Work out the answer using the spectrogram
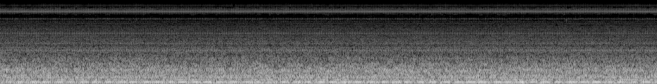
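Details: Frigidaire Gallery GHWQ103WC1 10,000 BTU inverter air conditioner, compressor at full power, heated then ambient intake air, about 44–46° out: steady low drone and smooth airflow rush, no knocks or rattles; normal compressor operation at full load.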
